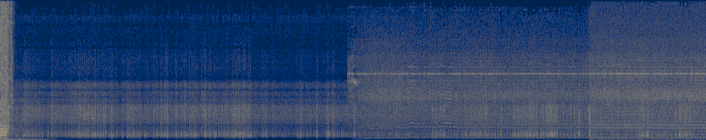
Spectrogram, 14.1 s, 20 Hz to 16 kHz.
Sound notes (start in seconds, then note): 0.1 tv static buzzes; 6.9 drone whirrs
